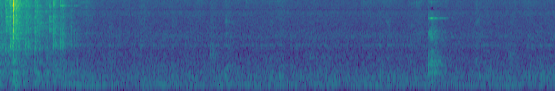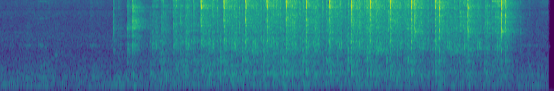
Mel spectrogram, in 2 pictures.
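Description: A sewing machine stitching over stiff buckram: quiet hum and faint handling at first, then a loud run of rapid, evenly spaced mechanical clacks near the end.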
